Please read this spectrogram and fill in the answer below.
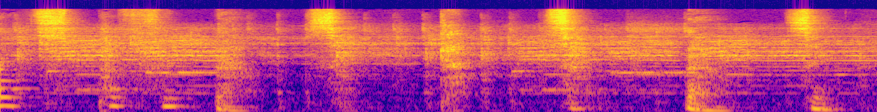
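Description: Beatboxed vocal percussion of the phrase "bouncing cats, puffy": consonants are stressed and vowels hidden, turning it into a steady beat with a low kick and a sharp hissing "ts" roughly every half second.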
